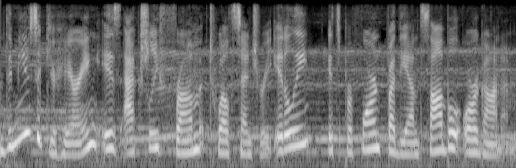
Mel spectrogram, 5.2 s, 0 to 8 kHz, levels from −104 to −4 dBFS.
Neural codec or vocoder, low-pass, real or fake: none; 7.2 kHz; real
